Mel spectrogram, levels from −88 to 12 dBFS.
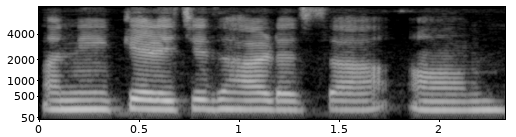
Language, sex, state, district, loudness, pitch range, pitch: Konkani, female, Goa, North and South Goa, -18 LUFS, 190-200 Hz, 195 Hz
